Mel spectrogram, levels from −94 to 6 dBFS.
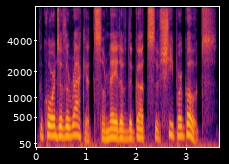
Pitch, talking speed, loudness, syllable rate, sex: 135 Hz, 230 wpm, -16 LUFS, 4.6 syllables/s, male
